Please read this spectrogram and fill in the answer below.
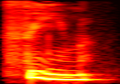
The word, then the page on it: theme: British English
